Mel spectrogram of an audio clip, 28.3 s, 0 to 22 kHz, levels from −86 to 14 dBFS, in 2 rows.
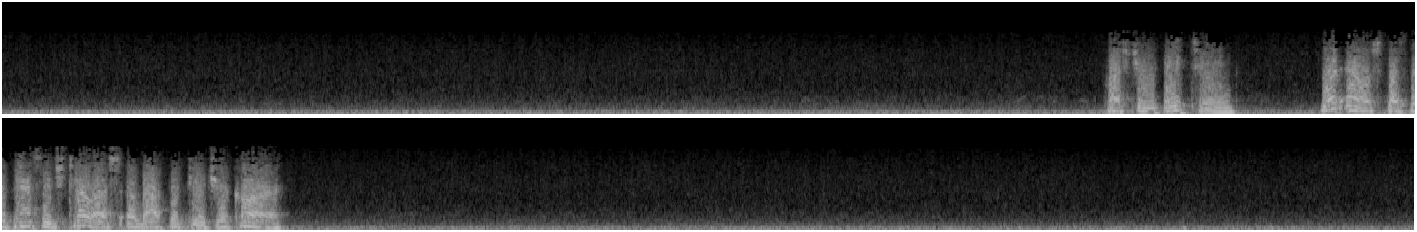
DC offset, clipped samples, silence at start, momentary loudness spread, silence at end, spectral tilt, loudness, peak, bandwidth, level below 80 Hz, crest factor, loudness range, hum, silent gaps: under 0.1%; under 0.1%; 0 s; 24 LU; 0 s; -5.5 dB/octave; -20 LUFS; -4 dBFS; 7.4 kHz; -36 dBFS; 22 dB; 22 LU; none; none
